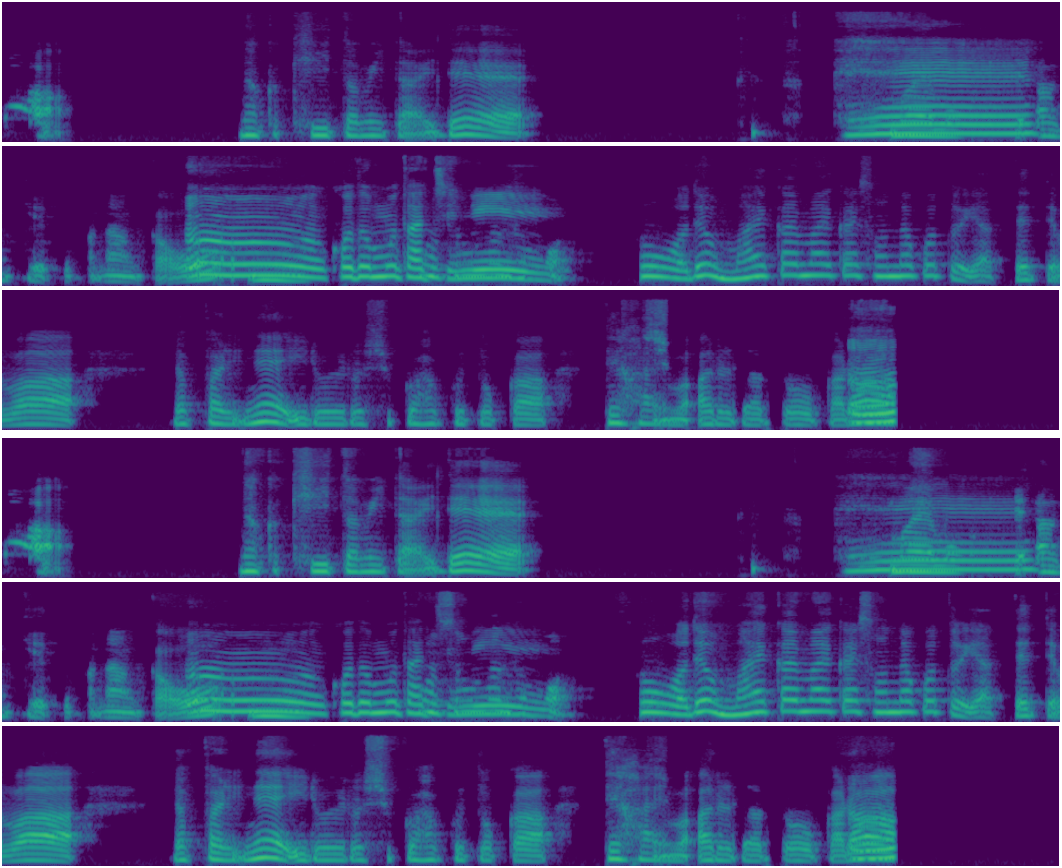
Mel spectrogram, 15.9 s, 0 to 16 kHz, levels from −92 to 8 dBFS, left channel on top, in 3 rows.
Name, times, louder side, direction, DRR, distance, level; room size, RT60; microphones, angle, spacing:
voice 1, 0.0-0.3 1.2-2.7 4.4-6.8 7.4-8.1 8.5-11.0 11.4-13.3 13.6-15.1, right 2 dB, 80° right, 1.3 m, -33 dB
voice 2, 4.2-5.2 6.2-8.1 14.8-15.1, left 2 dB, 85° left, 2.1 m, -29 dB
open air
head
